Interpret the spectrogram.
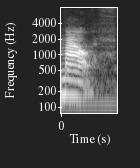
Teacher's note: ends with a voiceless th sound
